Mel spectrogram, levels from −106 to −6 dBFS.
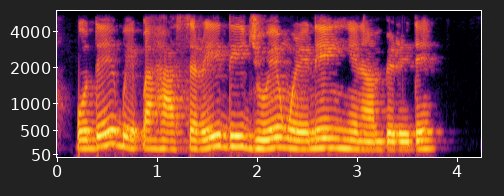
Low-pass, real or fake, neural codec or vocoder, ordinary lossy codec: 5.4 kHz; real; none; none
